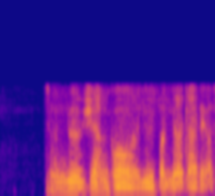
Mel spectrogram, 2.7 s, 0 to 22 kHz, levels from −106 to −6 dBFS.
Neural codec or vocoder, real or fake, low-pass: codec, 32 kHz, 1.9 kbps, SNAC; fake; 3.6 kHz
